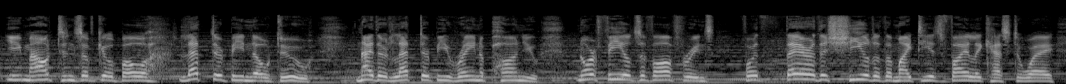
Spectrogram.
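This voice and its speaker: King David, high and solemn. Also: fairly bright tone. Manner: solemn, lamenting. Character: King David, grieving warrior-king. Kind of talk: dramatized scripture reading. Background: faint background music.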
